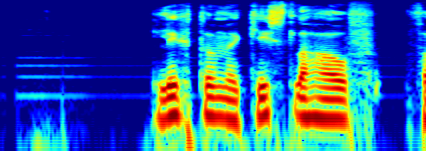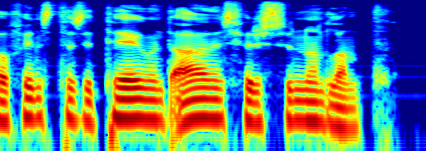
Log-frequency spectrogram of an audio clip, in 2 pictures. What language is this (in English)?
Icelandic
